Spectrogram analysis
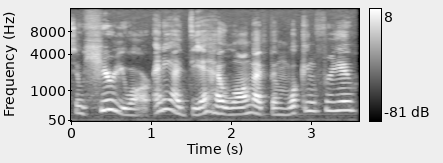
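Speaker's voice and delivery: plain reading voice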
